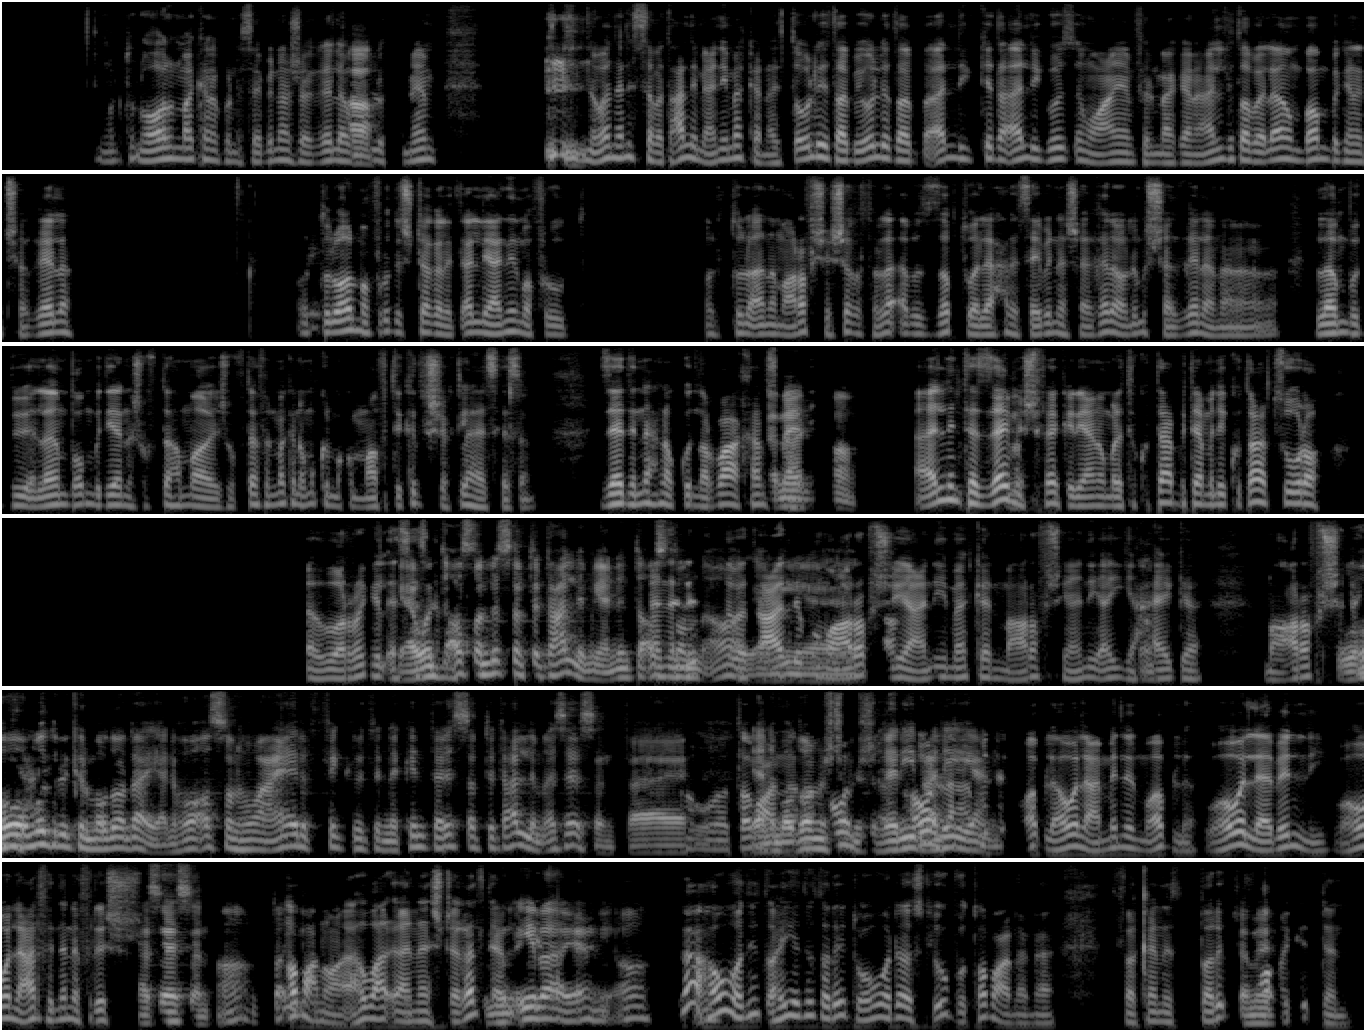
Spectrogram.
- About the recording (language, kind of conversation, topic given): Arabic, podcast, إزاي بتتعامل مع ثقافة المكتب السلبية؟
- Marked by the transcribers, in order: throat clearing; in English: "الAeon pump"; tapping; unintelligible speech; in English: "Aeon pump"; other background noise; unintelligible speech; in English: "Fresh"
